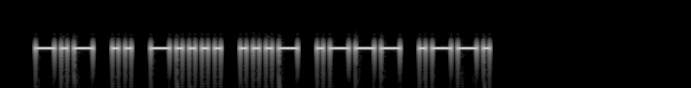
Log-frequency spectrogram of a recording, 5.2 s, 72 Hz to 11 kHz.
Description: Morse code, heard as a keyed tone, about 25 wpm, 700 Hz. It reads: KI6VJP
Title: USA Call Signs - 6 Characters - 25wpm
